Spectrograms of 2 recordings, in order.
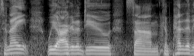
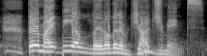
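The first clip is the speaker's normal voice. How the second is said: mock offended; 6 semitones higher, 7 dB louder than usual.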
